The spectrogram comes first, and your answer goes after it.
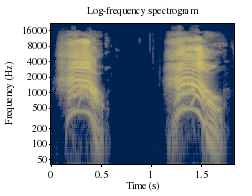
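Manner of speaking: very high, loud cry; disbelief. Real, not acted. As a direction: shout it in total amazement. Amazed at Luffy's feat.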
